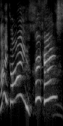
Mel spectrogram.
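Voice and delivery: very high, squeaky helium-like voice. Podcast host mimics her own overly upbeat greeting to listeners: helium-balloon Mickey Mouse voice. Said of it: "Like you've just had a little helium balloon".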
